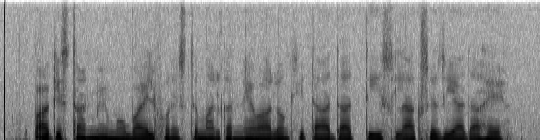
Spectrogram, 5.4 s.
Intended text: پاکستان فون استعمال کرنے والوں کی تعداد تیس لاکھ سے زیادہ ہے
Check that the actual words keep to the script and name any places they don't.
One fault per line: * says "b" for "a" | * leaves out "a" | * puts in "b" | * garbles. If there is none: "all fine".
* puts in "میں موبائل"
